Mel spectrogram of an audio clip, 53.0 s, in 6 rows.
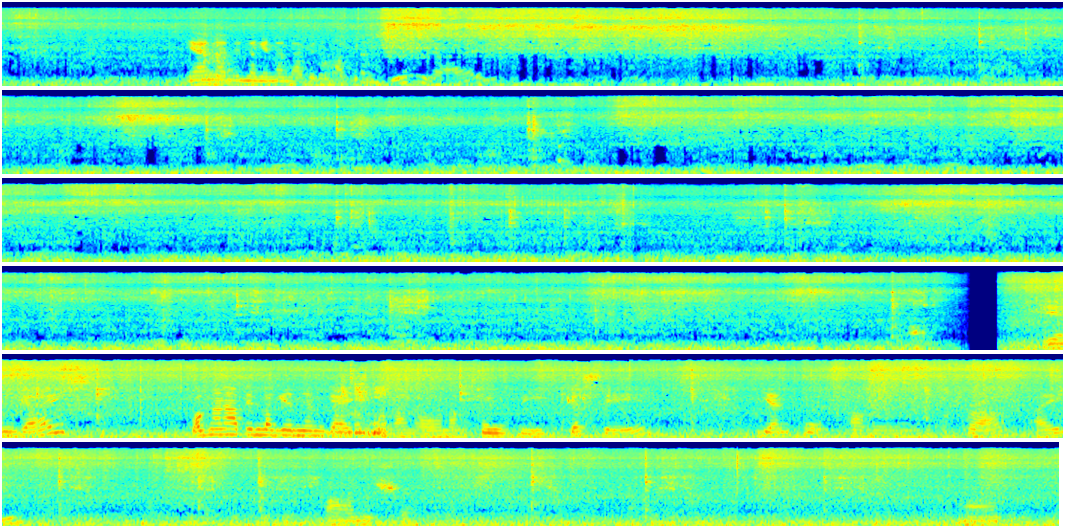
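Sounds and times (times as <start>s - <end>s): meat sizzling in hot oil: 0.0s - 53.0s
utensil scraping pan: 29.7s - 30.2s, 38.2s - 39.4s, 49.6s - 50.1s.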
